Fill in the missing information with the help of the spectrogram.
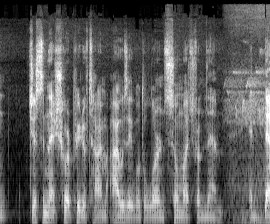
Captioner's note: birds singing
